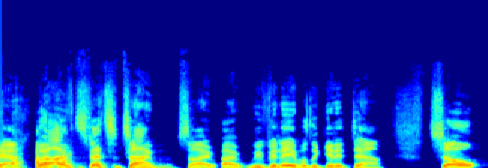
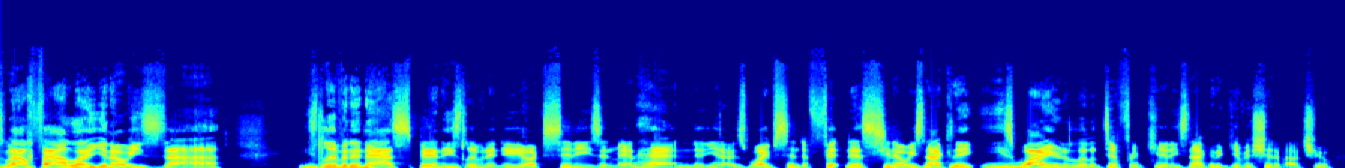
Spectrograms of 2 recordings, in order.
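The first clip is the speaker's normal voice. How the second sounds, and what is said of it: Close Boston-accented impression of Billy. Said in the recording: “That's a good Boston Billy impression,... that's pretty damn close.”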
